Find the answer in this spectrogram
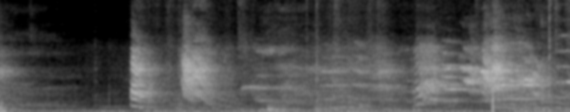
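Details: After a second of near silence, a yellow Indian ringneck parakeet from a breeding pair gives a few abrupt harsh squawks, then softer scratchy chatter builds to a louder rasping call.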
